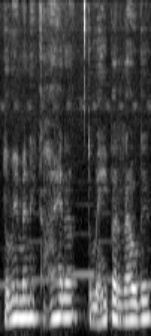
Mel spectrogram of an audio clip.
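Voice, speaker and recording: A man's voice: fairly high pitch, fairly even intonation, quick pace, narrow, tinny audio, soft background music, close to an everyday voice. A man voicing a possessive young husband who gives stern, commanding orders.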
